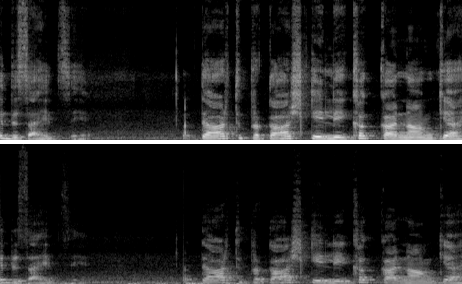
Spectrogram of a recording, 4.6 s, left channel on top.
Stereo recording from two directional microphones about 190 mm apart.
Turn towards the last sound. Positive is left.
turn(degrees=45)  # may be behind; listen again after turning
